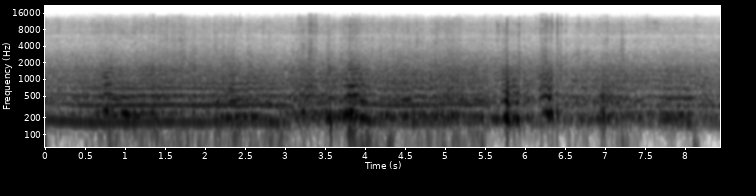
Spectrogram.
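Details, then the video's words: Inside a honey bee hive, a continuous droning hum is heard with clear tonal layers. Short louder buzzes from single bees flare up now and then, with a couple of sharp close passes near the end. "bees therapy hive natural buzzing sound"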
